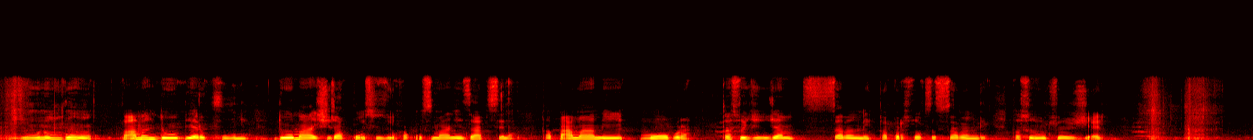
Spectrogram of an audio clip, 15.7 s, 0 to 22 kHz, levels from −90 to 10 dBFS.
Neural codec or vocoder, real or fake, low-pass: codec, 44.1 kHz, 7.8 kbps, Pupu-Codec; fake; 9.9 kHz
